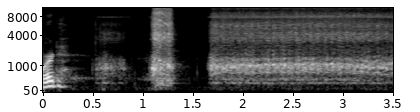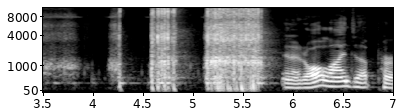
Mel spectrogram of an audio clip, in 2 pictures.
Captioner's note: drilling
